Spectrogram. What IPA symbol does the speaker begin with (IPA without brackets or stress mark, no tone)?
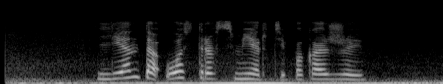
lʲ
